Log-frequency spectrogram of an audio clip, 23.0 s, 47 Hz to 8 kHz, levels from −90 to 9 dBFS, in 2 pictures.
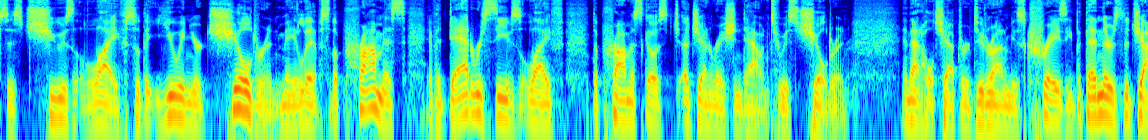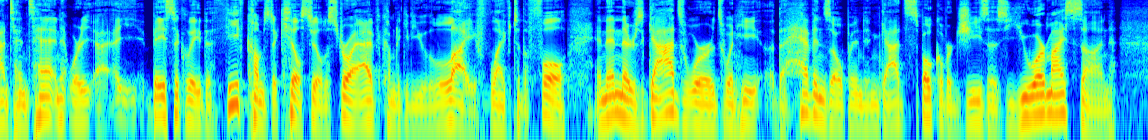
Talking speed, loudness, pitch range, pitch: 215 wpm, -21 LUFS, 85-110 Hz, 95 Hz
